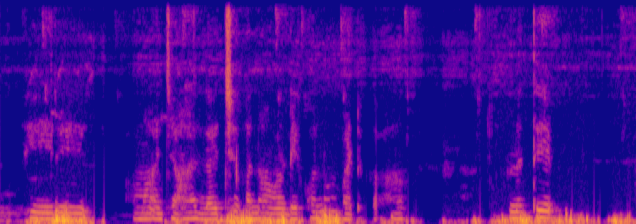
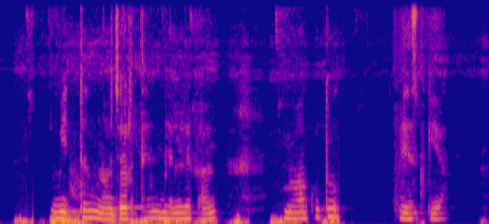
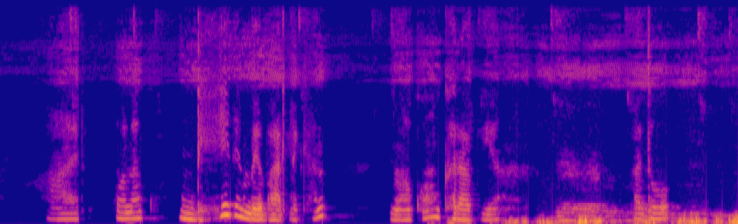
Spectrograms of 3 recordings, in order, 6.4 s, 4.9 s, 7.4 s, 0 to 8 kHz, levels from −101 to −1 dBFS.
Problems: none marked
